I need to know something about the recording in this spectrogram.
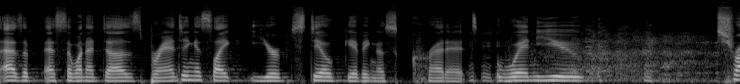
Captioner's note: laughter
